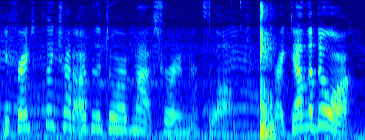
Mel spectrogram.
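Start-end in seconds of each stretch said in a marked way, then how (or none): 2.7-3.5 loud, urgent command; urgent shout. Acted. Player acting out the frantic attempt at Mark's door, urgent shout. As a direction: shout it like an emergency.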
